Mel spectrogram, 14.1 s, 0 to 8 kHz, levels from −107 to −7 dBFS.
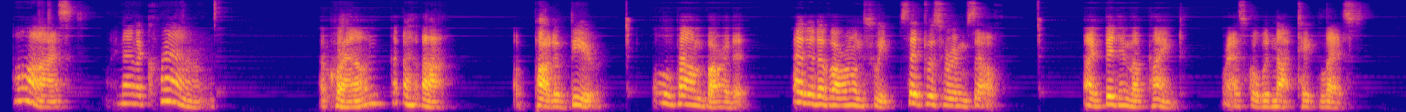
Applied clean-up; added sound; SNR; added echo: neural mask model DeepFilterNet 3.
